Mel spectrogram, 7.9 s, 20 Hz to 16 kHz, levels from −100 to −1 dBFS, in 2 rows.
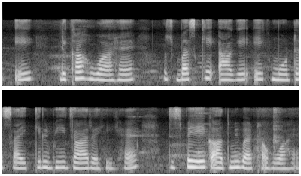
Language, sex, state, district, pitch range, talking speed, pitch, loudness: Hindi, female, Uttar Pradesh, Jyotiba Phule Nagar, 210-240 Hz, 150 wpm, 230 Hz, -19 LUFS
